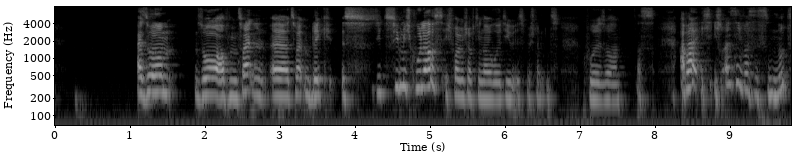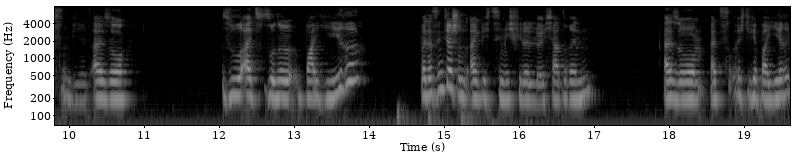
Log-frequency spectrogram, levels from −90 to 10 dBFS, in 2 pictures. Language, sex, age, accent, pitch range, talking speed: German, female, 20-39, German, 195-225 Hz, 170 wpm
